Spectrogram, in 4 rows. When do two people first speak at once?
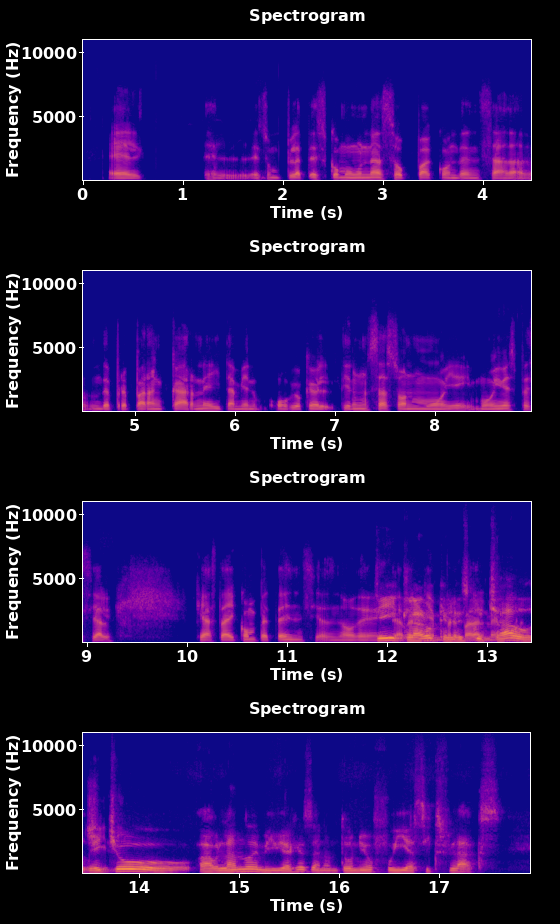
11.9 s

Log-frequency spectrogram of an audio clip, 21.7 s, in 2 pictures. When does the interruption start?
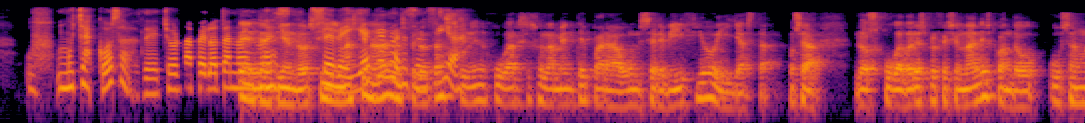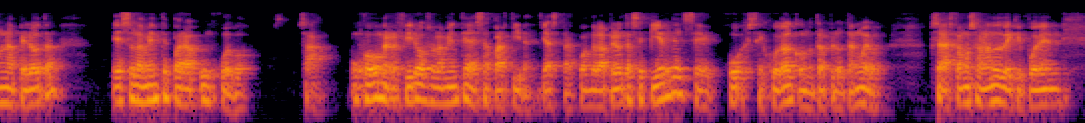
2.4 s

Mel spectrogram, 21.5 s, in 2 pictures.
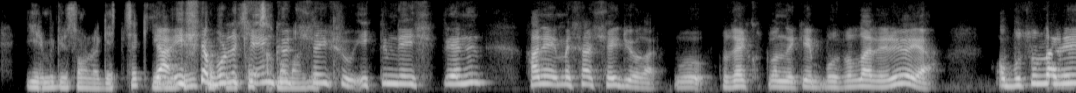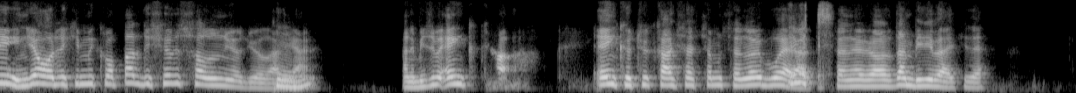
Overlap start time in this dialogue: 1.6 s

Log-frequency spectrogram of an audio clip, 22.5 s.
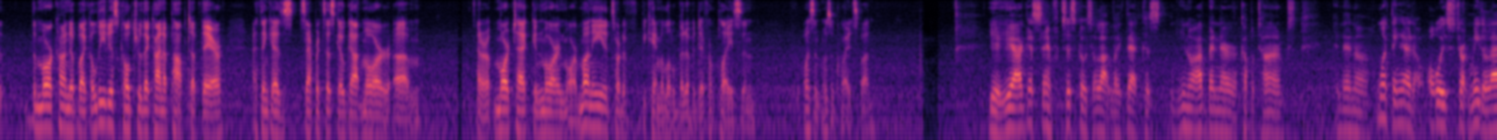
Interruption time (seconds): none

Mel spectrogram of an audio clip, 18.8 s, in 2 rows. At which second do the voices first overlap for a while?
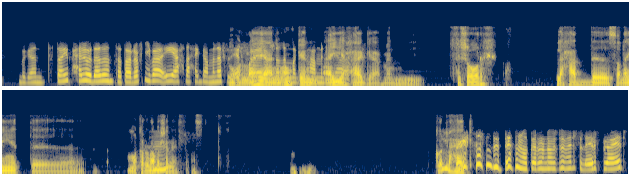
3.4 s

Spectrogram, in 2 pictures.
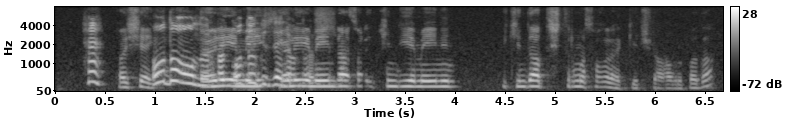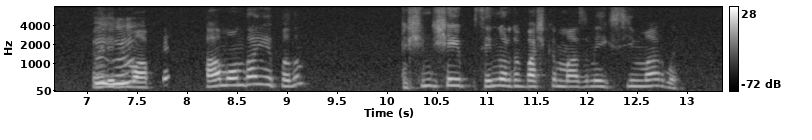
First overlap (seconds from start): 1.4 s

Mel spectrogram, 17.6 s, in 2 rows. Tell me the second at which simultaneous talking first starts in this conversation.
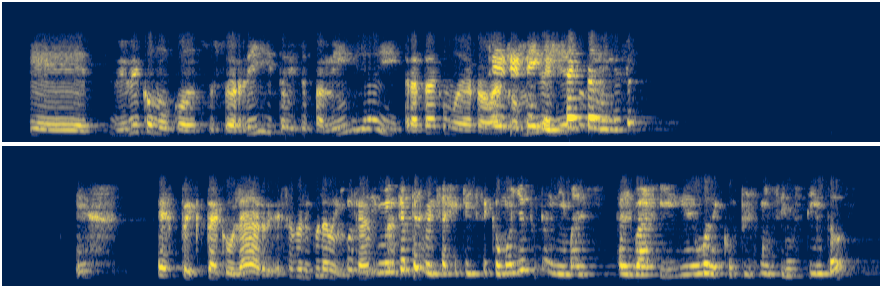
4.9 s

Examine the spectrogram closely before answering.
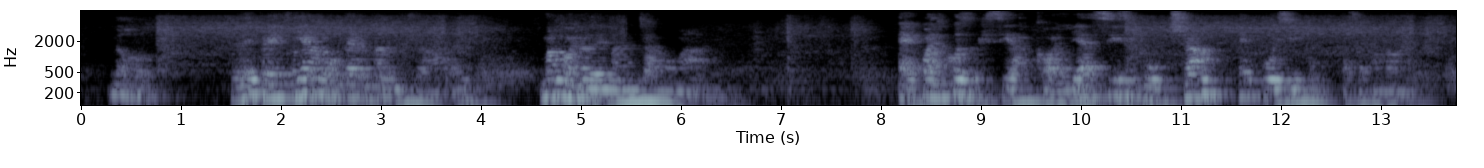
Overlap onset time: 2.0 s

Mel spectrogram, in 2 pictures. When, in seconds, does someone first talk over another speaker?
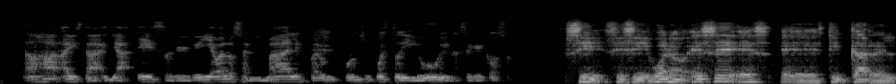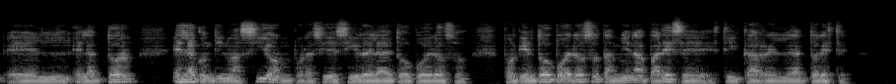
none

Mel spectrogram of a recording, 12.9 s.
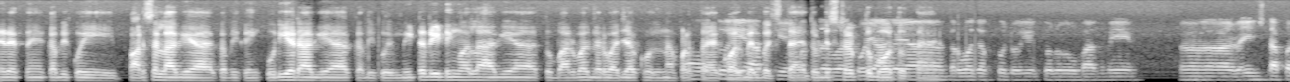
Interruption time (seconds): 6.8 s

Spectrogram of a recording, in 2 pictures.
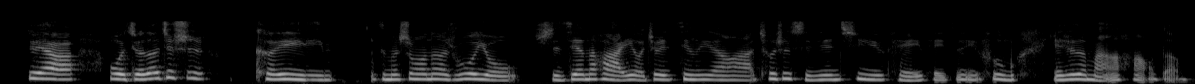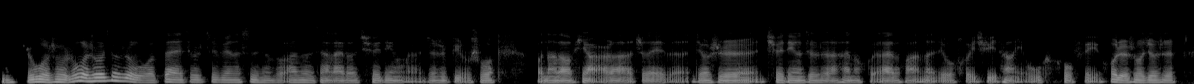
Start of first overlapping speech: none

